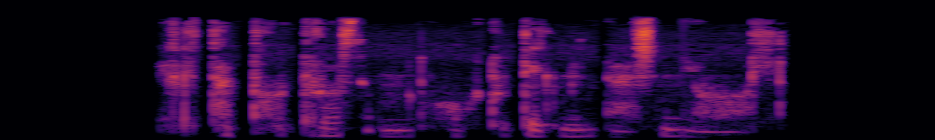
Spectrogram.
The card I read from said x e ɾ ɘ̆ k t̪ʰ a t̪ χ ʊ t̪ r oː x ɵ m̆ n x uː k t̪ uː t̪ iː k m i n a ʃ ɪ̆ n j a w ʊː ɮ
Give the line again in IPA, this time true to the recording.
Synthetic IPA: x e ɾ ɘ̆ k t̪ʰ a t̪ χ ʊ t̪ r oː s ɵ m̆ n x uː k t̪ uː t̪ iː k m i n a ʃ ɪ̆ n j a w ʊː ɮ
